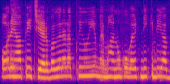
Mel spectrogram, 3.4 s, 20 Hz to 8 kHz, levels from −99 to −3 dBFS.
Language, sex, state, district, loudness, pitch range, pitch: Hindi, female, Bihar, Darbhanga, -28 LUFS, 285-305 Hz, 295 Hz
